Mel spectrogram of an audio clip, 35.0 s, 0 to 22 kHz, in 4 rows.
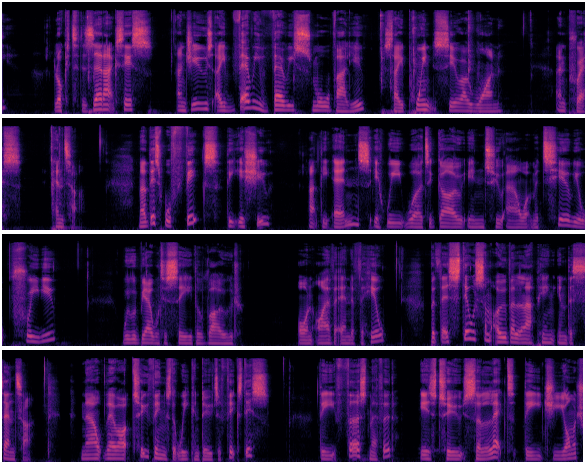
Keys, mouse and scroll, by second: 0.5 g, 14.7 middle click, 15.2-16.4 scroll up 1, 18.6 click, 20.0-21.5 scroll down 1, 32.4 click.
